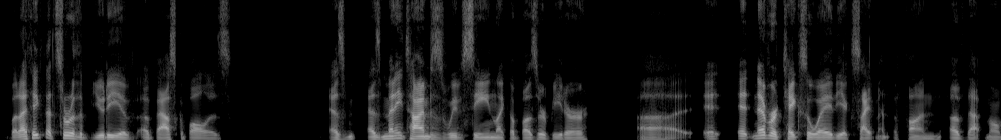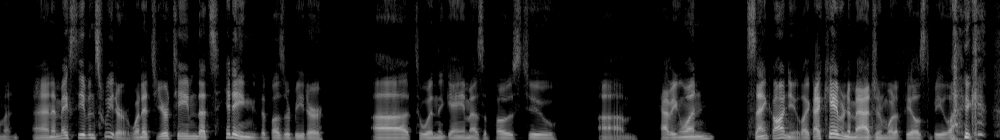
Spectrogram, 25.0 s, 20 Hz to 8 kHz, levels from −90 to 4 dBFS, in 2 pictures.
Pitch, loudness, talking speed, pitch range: 95 Hz, -35 LUFS, 180 wpm, 90-110 Hz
